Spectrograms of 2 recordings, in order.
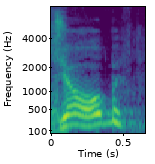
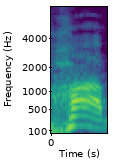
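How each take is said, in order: First: The name begins with a J sound. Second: The name begins with an H sound.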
